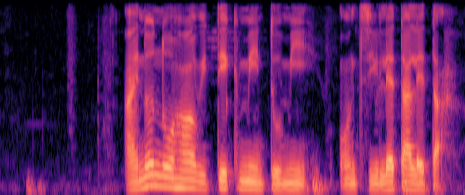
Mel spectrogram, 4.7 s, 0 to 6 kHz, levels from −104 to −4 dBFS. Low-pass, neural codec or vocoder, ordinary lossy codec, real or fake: 5.4 kHz; none; none; real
